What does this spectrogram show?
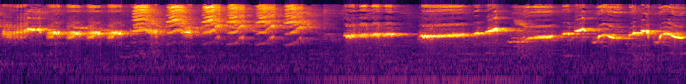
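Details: Tame Chinese hwamei singing sustained whistles, then a rapid series of harsh, buzzy repeated notes, followed by clear swooping whistled phrases that climb and fall, with faint low hum behind.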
